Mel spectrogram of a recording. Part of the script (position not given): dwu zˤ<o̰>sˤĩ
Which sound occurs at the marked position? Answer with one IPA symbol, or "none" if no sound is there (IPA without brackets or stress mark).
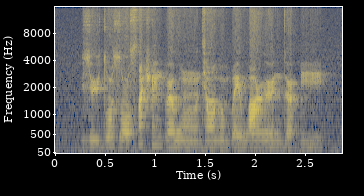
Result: o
